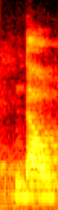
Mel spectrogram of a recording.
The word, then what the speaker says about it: doubt: इसके अंदर भी आपका गवर्नमेंट के अंदर गवर्नमेंट पढ़ते हैं इसको, R और N का उच्चारण नहीं आता, DOUBT डाउट इसमें बी साइलेंट है।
